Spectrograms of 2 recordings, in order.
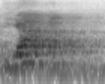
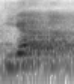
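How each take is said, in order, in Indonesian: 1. Bunyi y-nya ditahan dan dibaca ganda. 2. Bunyi y-nya pendek dan tunggal. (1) "iyyaka kan ada batas tasydidnya" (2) "Dibaca iyyaka kan ada i"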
